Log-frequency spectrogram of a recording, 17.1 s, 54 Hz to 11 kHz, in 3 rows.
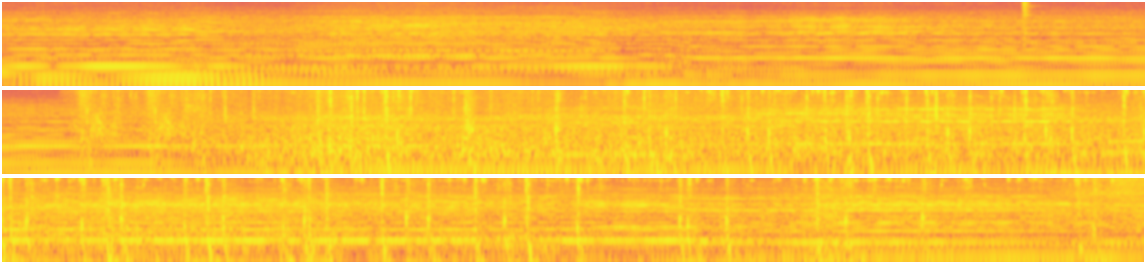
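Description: Horse galloping in The Witcher 3: Wild Hunt, starting after a quieter stretch of music and then a rapid, steady clip-clop of hooves over the game soundtrack, continuing loudly to the end.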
